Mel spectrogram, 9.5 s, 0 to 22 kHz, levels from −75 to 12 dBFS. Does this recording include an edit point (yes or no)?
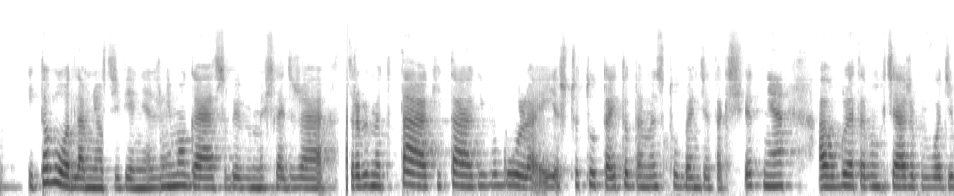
yes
